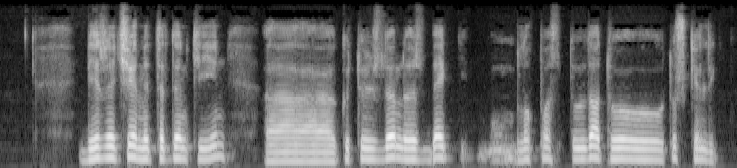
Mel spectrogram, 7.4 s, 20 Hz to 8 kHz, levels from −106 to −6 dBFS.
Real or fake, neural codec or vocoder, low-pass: fake; codec, 24 kHz, 0.9 kbps, WavTokenizer, medium speech release version 1; 7.2 kHz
